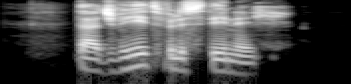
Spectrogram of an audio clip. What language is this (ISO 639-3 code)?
kab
